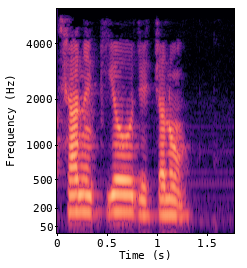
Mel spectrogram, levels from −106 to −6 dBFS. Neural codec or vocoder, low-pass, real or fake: none; 5.4 kHz; real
